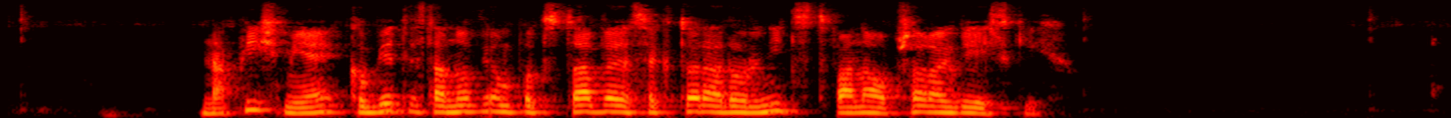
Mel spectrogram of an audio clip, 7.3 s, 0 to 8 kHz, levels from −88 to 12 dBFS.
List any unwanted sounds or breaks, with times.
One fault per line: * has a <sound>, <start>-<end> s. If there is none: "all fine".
all fine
